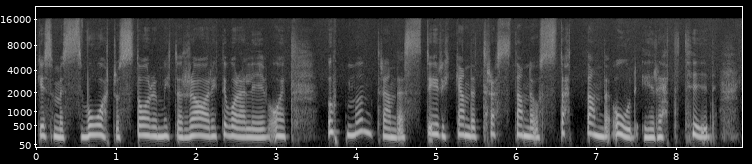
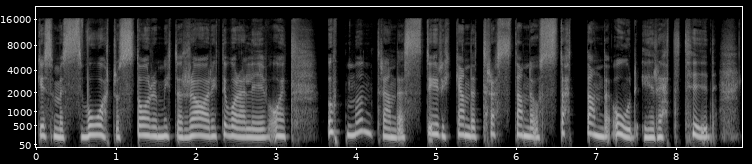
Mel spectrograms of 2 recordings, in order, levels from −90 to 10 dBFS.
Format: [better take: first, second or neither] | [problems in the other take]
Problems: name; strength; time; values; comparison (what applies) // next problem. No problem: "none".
second | hiss; faint; throughout; 20 dB below the speech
